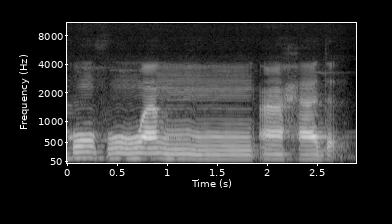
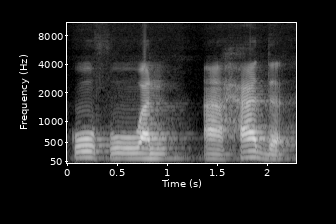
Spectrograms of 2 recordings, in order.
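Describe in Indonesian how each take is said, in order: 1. Bunyi n menyatu dengan ahad setelahnya. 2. Bunyi n dibaca jelas sebelum ahad. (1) "jangan dibaca" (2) "dibaca jelas"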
